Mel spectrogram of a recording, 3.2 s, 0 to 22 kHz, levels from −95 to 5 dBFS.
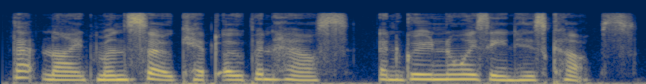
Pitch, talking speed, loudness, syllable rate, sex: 210 Hz, 225 wpm, -18 LUFS, 5.5 syllables/s, female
